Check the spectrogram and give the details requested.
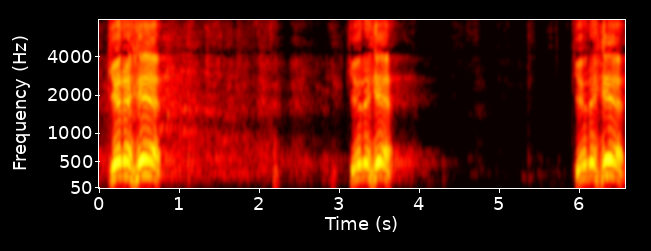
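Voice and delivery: very loud, high, drawn-out cheering shout. Pitching as the son, he retells his mom in the stands, imitating mom yelling. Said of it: "my mom is yelling out".

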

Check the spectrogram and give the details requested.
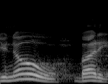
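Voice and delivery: put-on Middle Eastern-accented speech. Retelling what the man taking his order said, in a thick Middle Eastern accent. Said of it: "he was a Middle Eastern guy, he had a thick accent".

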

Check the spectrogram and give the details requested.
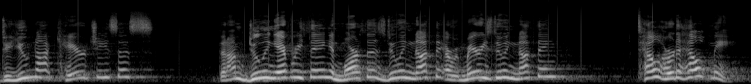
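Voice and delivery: frustrated, accusing tone. Retelling Martha's complaint to Jesus, acting out Martha's frustrated accusation. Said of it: "You can hear the frustration in her voice. It's almost accusatory".

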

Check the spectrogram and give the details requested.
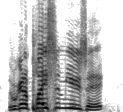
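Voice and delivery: mild herald-style announcer voice, calling out. Retelling a story, the speaker acts out a spokesman, retelling a spokesman yelling. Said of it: "he yells out".

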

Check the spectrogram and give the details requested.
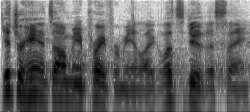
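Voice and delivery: loud, fast, fired-up pleading tone. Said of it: "she was all fired up".

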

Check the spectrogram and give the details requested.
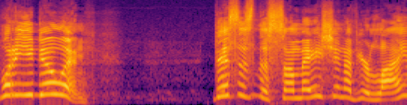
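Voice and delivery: mock, very high-pitched, shrill shouted yell. Retelling what they once yelled at him, re-enacting the yell. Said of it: "And I yelled at him".

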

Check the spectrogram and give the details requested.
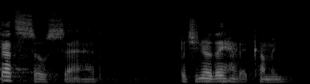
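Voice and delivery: put-on smug under-breath remark. Describing aloof people who don't help their neighbors, mimicking smug muttering. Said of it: "smugly look on, saying beneath their breath".

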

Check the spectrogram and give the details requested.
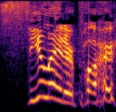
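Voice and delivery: put-on gleeful, delighted, cheerful child's voice. Retelling the other son's cheerful goodbye to the city: imitating a gleeful child. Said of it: "And was just so happy".

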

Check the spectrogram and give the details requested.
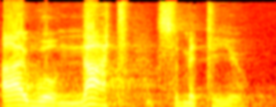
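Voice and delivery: low, defiant words spat through clenched teeth. Showing how defiance can sound, the speaker spits it out through clenched teeth. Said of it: "through clenched teeth you spit out".

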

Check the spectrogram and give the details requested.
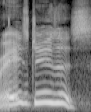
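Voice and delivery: shrill, very high, mocking sarcastic yell. Retelling how a friend on a beach yelled: imitating a sarcastic yell. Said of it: "sarcastically yells out".

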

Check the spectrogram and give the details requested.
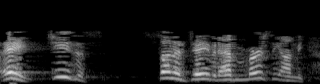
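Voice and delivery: very loud shout at full voice. Retelling how the blind man Bartimaeus first called out: imitating Bartimaeus shouting out. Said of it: "he just kind of shouted out".

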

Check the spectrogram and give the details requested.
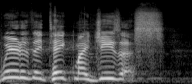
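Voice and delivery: frantic, alarmed, high-pitched, panicked voice. Retelling the women coming to the tomb: imitating panicked speech. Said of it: "They were panicking".

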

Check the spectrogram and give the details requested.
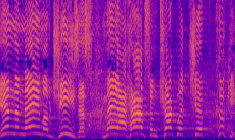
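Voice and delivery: put-on little boy's all-out, loud, high-pitched shout. Telling a story about a boy standing in a shopping cart, retelling a loud shout. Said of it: "shouted in his loudest voice".

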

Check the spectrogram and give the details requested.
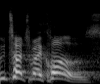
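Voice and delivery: mock, slightly angry voice. Discussing a Bible passage, voicing Jesus in a mock-angry Jesus voice. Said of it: "Jesus has a little hint of anger in his words, like".

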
